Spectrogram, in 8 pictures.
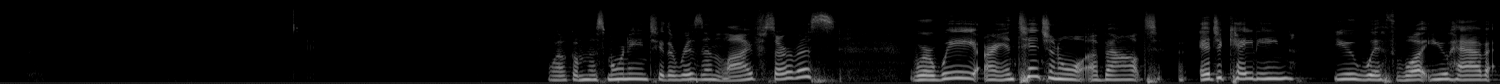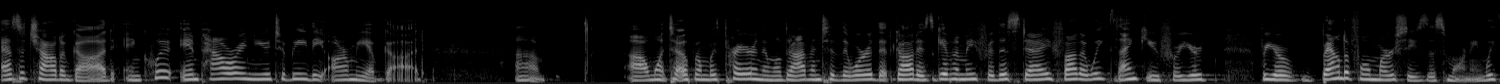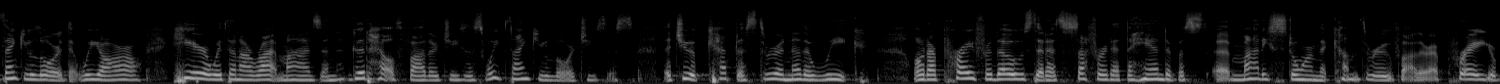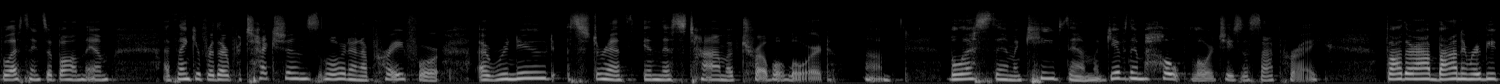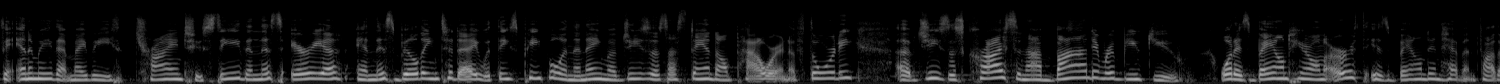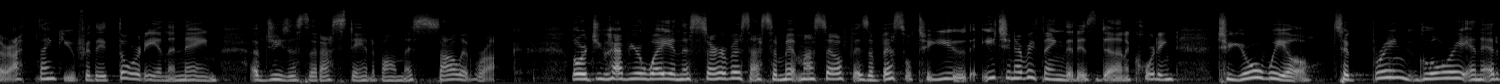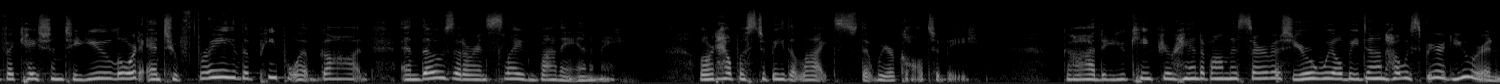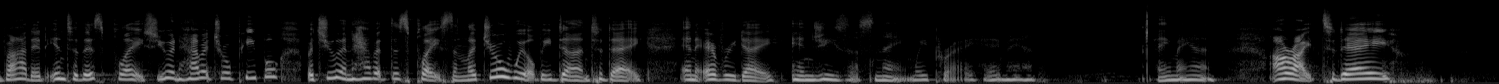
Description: a Sunday Morning Risen Life teaching
recorded at Unity Worship Center on Sunday September 29th, 2024.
